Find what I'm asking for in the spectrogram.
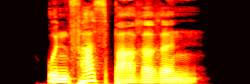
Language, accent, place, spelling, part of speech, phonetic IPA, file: German, Germany, Berlin, unfassbareren, adjective, [ʊnˈfasbaːʁəʁən], De-unfassbareren.ogg
- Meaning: inflection of unfassbar: 1. strong genitive masculine/neuter singular comparative degree 2. weak/mixed genitive/dative all-gender singular comparative degree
